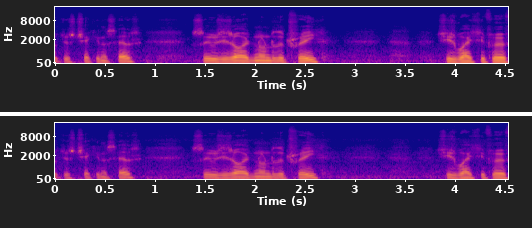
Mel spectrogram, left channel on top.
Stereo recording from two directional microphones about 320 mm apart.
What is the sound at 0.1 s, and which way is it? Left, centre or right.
Speech, centre.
